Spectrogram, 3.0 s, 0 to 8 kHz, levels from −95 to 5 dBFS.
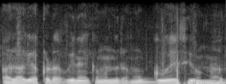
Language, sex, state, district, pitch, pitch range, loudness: Telugu, male, Andhra Pradesh, Sri Satya Sai, 120 Hz, 120-125 Hz, -15 LUFS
